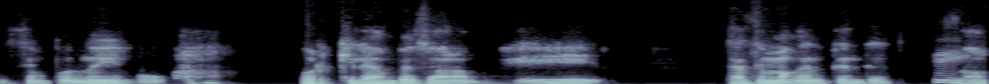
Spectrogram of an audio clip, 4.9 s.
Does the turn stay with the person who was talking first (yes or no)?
yes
